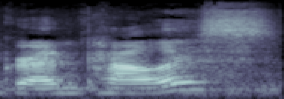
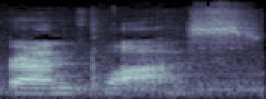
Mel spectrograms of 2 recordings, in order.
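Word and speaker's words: Grand-Place: Sometimes looks like Grand Place. Other times looks like Grand Palace. It's pronounced Grand Place.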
